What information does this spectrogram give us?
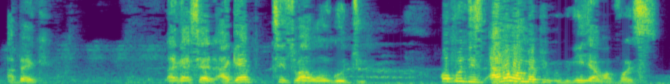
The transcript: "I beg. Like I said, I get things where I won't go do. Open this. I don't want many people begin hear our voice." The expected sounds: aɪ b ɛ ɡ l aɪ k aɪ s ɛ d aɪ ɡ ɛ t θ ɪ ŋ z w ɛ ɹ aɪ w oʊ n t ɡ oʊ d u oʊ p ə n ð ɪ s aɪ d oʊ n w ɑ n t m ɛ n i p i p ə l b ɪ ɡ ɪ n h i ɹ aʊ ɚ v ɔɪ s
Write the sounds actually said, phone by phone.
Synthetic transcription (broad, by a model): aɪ b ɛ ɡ l aɪ k aɪ s ɛ d aɪ ɡ ɛ t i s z w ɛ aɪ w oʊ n ɡ oʊ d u oʊ p ə n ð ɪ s aɪ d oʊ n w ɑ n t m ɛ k p i p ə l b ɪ ɡ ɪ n h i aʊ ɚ v ɔɪ s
